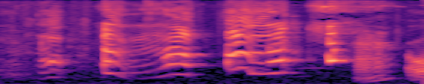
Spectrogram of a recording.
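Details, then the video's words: Pet dog on a bed, sassy and vocalizing at its owner, who asks whether it wants to get down: several drawn-out, whiny, wavering yowls with rich harmonics, one after another, with a woman speaking softly in between, indoors. "Sherlock barking at me on the bed"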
